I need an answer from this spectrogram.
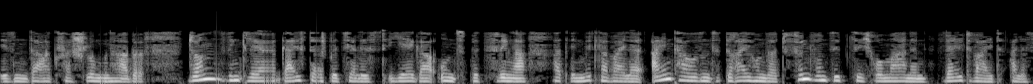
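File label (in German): drm sprache störungen; Sprache bei schlechtem Empfang mit 14.56 kBit/s; DRM-Empfängers für 3995 kHz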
